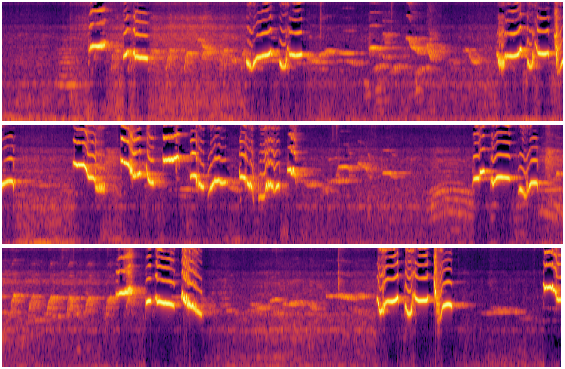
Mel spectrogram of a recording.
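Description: Oriental magpie-robin singing: loud phrases of sharp, fast-sliding whistled notes, each one to two seconds long, about seven of them with short pauses between.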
